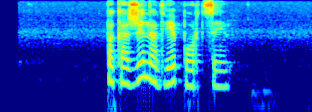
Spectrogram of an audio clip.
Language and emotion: Russian, neutral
